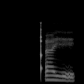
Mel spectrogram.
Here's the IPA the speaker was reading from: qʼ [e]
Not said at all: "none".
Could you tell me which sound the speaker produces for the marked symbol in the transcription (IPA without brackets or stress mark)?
e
